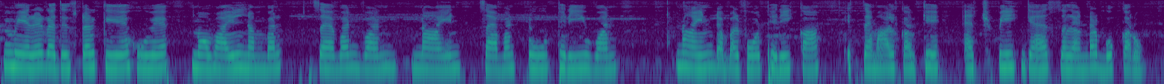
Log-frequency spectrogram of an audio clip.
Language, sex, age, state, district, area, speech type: Urdu, female, 18-30, Uttar Pradesh, Gautam Buddha Nagar, urban, read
